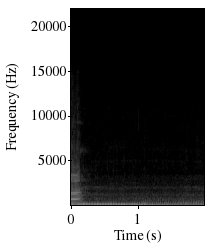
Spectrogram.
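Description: Yamaha MT-15 motorcycle's single-cylinder four-stroke engine running at a steady, even note while the bike cruises along the road.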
